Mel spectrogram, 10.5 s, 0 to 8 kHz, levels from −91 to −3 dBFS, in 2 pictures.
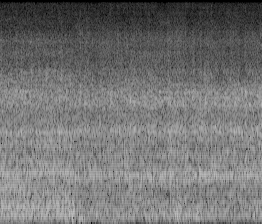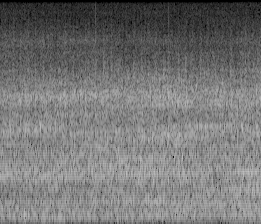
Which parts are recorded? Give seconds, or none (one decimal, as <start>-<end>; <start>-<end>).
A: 0.0-1.8; 5.2-10.5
